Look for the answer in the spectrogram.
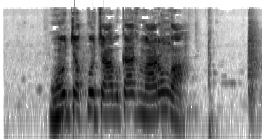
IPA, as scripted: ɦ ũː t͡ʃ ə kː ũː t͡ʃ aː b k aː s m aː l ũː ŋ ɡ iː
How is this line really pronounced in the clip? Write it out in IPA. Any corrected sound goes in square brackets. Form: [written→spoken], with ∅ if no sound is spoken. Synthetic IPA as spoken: ɦ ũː t͡ʃ ə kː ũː t͡ʃ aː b k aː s m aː [l→ɾ] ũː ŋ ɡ [iː→aː]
